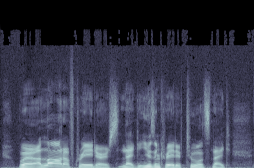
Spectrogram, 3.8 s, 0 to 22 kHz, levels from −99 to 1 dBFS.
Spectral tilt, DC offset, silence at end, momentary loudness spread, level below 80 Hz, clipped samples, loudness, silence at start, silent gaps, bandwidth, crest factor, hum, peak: -5 dB/octave; under 0.1%; 0.05 s; 6 LU; -48 dBFS; under 0.1%; -20 LUFS; 0.05 s; none; 16.5 kHz; 16 dB; none; -6 dBFS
